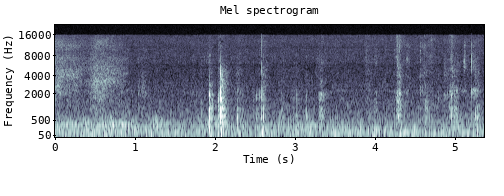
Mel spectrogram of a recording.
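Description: Fingertips and short nails repeatedly press and click the colored rubbery buttons on a small, flat, hollow white plastic infrared LED remote control held in both hands. About eight quiet, sharp, bright plastic clicks ring out over a low background hiss, and the loudest comes at around two seconds.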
